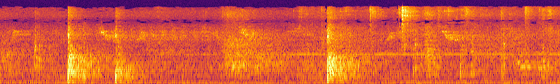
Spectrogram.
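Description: Three sharp knocks on a hard stone-tiled floor, about half a second, one second and two and a half seconds in, irregularly spaced.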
